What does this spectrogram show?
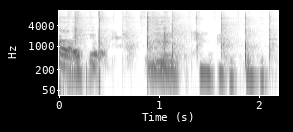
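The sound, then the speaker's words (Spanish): A handful of sharp hand claps land in an uneven rhythm, fairly loud, while people keep talking over them. “Un aplauso para.”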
